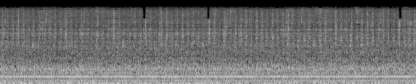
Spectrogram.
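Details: Engine (owner's "pony", valve covers off during teardown) runs with a constant high-pitched chirp/tick over it; rockers checked and not loose, no cam bearing noise, owner first suspected rocker arms, now suspects timing chain guide; source unconfirmed.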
